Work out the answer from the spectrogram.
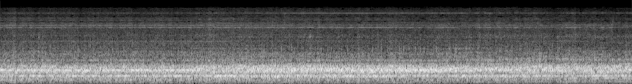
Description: Când stoarce, mașina mea de spălat scoate un zgomot ciudat... CAUZA: Zgomotul provine de la rulmentul de pe cuvă.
